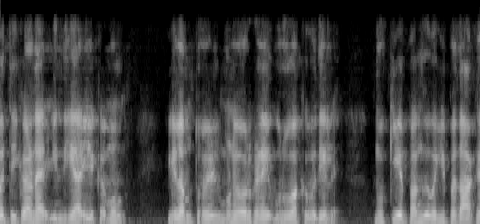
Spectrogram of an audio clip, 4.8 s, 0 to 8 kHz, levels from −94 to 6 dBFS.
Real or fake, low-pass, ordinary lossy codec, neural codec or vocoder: fake; 7.2 kHz; none; vocoder, 22.05 kHz, 80 mel bands, HiFi-GAN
